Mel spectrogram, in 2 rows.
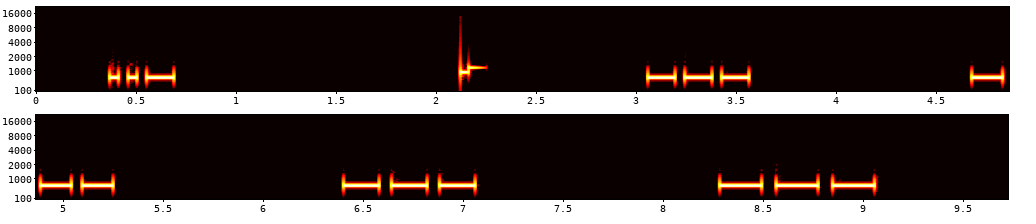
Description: Morse code, heard as a keyed tone, about 23 wpm, spaced as for 7 wpm, 700 Hz. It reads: U OOOO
